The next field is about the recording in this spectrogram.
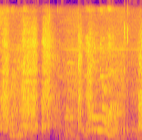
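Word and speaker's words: craic: It's CRALC. It's pronounced crack.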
